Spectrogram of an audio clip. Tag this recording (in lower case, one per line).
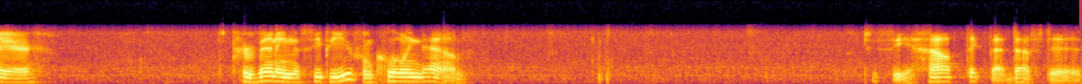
speech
